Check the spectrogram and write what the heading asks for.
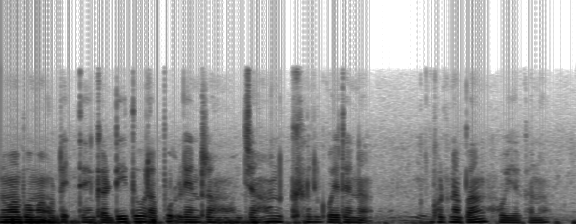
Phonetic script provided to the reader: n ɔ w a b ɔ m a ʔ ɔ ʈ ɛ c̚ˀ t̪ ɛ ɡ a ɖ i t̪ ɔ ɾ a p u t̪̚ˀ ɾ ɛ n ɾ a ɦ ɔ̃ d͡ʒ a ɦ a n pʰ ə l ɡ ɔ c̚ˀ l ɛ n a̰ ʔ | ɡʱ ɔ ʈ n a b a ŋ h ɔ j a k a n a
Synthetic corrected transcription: n ɔ w a b ɔ m a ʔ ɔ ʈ ɛ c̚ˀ t̪ ɛ ɡ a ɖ i d̪ ɔ ɾ a p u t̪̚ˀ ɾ ɛ n ɾ a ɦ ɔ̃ d͡ʒ a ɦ a n kʰ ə l ɡ ɔ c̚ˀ ɾ ɛ n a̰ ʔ | ɡʱ ɔ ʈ n a b a ŋ h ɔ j a k a n a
